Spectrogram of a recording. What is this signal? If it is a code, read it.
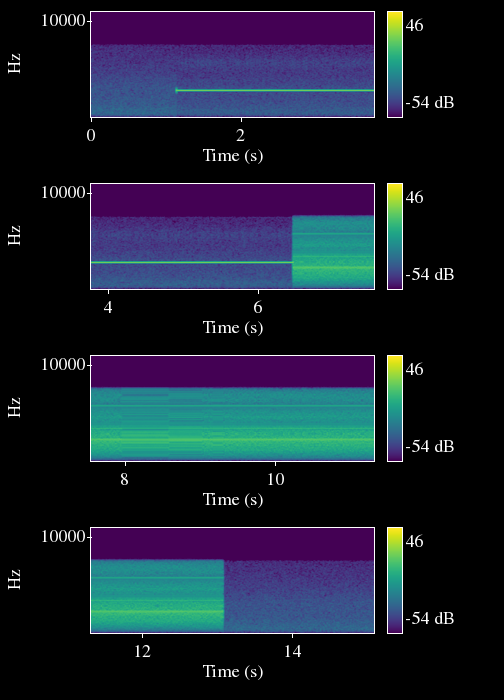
Commodore tape loading (standard loader), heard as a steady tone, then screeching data.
